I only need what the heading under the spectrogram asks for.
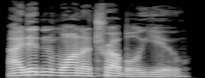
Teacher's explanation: Here we connect didn't and want and drop the t.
